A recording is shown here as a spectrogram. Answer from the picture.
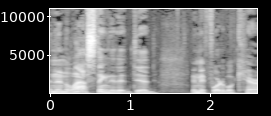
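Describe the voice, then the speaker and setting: Lively intonation runs through a man's very deep, low voice. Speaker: physician and health policy researcher. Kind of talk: panel discussion.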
